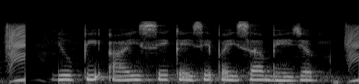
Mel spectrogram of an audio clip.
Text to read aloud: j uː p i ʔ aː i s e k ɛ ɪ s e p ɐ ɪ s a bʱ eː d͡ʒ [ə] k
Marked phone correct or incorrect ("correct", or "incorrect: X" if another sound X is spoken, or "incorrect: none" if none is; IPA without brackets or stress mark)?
correct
